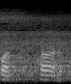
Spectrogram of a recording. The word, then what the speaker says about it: पत्थर: पत्थर, जबकि सही उच्चारण है पत्थर। त आधा रहेगा, जबकि गलत वाले यानी अशुद्ध शब्द में दोनों थ का प्रयोग दिखाया गया है।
